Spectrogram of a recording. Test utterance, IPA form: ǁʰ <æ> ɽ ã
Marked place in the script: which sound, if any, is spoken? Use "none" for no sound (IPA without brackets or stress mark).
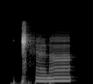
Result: æ̃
